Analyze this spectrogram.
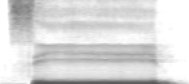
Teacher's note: জিহ্বার আগা সামনের নিচের দুই দাঁতের প্যাড ও আগার সঙ্গে লাগিয়ে উচ্চারিত হয়। জায়ের মতোই, জায়ের যে মাখরাজ সিনেরও একই মাখরাজ।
